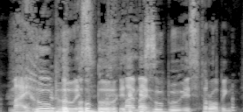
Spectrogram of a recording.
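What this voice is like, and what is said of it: Poor put-on South African accent. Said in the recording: “I can't do a South African accent. It kind of sounds like this. ... That's not very good.”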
